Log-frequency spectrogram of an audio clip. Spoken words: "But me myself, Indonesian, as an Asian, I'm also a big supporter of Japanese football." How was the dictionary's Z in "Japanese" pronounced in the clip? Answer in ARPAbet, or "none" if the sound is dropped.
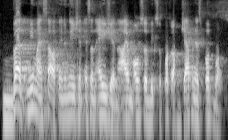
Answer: S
